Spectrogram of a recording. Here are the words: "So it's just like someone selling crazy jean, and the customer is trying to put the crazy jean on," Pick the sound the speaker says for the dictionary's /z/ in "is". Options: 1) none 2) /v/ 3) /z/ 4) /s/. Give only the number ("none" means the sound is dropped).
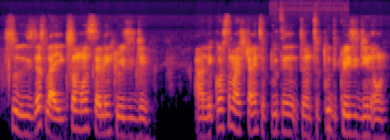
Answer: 4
